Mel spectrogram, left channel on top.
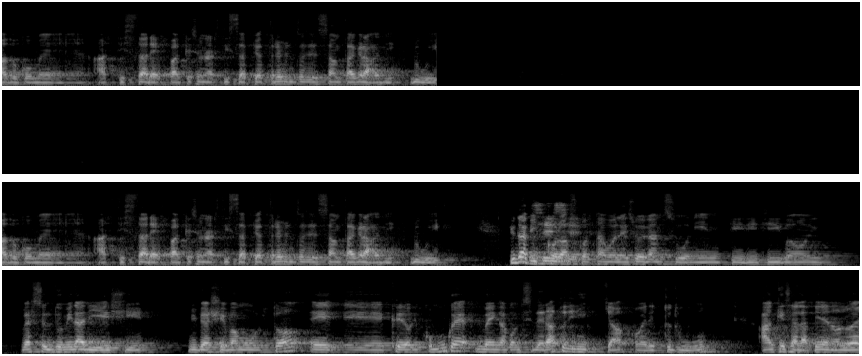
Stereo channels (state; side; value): drops out; left; at 4.4 s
